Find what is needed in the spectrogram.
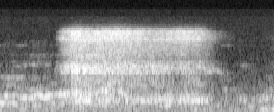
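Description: A man's audible breath in, a faint hissy inhale lasting about a second, starting about half a second in.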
